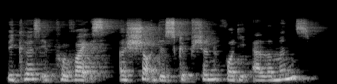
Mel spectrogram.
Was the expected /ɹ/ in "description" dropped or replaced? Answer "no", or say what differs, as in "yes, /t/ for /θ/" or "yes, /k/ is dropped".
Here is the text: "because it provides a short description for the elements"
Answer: no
